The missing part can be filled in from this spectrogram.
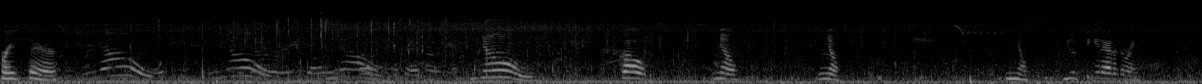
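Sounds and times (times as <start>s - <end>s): horse hoofbeats on sand: 1.0s - 12.0s.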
